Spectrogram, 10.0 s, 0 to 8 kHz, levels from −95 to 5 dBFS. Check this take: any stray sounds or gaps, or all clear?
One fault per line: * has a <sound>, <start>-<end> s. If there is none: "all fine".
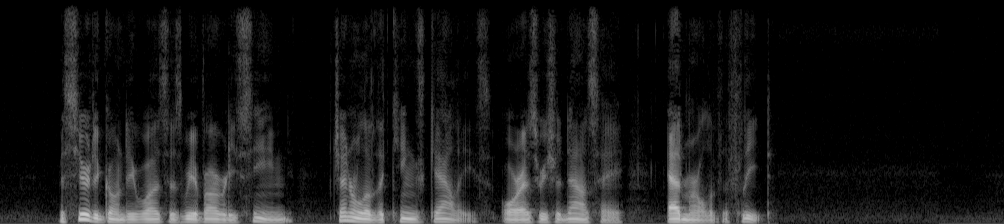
all fine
